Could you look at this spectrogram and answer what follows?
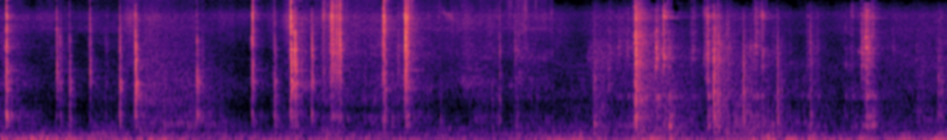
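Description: Irregular light clicks and rattles of a throttle cable and its metal fittings being handled and worked free on a petrol slat scraper.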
